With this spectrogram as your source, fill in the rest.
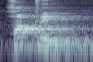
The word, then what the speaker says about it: Joaquin: Joaquin, J को H pronounce करते हैं.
